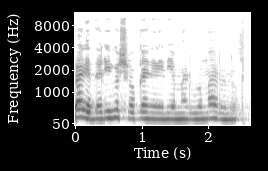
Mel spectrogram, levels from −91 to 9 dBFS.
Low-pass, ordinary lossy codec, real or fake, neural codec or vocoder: 9.9 kHz; none; real; none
